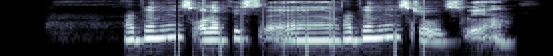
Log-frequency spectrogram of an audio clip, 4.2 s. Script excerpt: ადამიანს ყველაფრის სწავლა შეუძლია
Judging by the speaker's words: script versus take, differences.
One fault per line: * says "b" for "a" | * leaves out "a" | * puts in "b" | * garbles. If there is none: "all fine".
* says "ადამიანს" for "სწავლა"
